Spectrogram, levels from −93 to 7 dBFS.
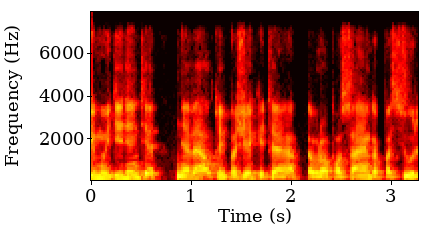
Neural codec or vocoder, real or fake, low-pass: none; real; 7.2 kHz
